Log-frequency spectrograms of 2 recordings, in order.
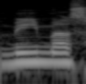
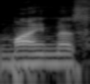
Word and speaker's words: Mimas: But and here's one of Saturn's moon called Mimas or Mimas, depends on how you pronounce it.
